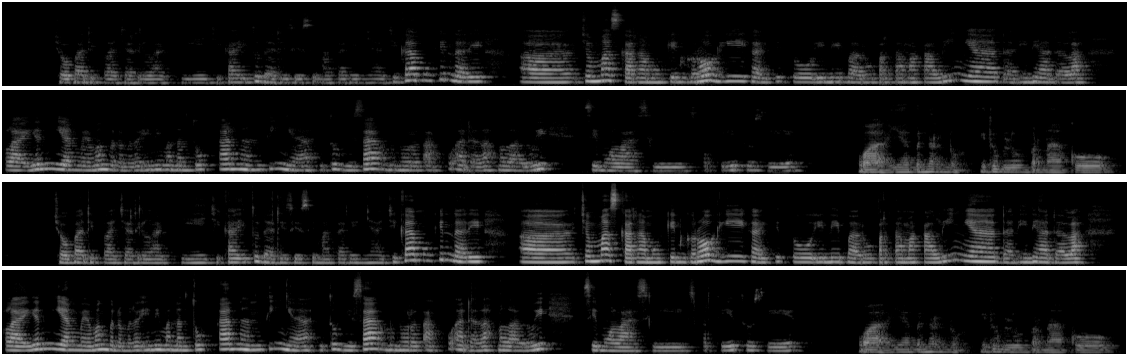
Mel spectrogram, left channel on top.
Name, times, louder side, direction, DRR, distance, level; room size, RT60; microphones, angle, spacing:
voice 1, 0.5-18.1 18.4-19.2, right 3 dB, 40° right, 8 dB, 0.4 m, -33 dB
voice 2, 19.8-22.3, left 2 dB, 80° left, 5 dB, 0.8 m, -41 dB
3.1 x 2.6 x 2.3 m, 0.34 s
head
